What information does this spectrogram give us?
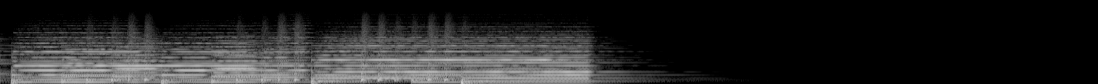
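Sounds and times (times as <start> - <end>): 
orchestra playing a waltz with solo: 0.0 - 6.2.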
